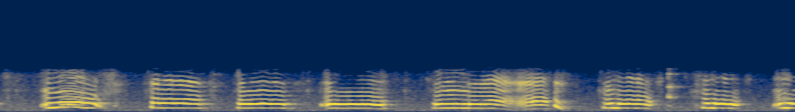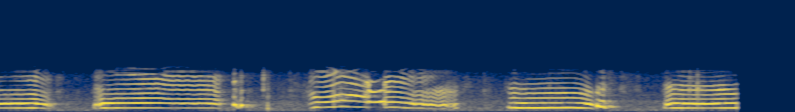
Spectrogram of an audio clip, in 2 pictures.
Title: Baby Crying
